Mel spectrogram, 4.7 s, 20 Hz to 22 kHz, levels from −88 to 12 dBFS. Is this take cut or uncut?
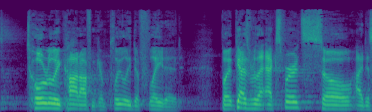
cut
